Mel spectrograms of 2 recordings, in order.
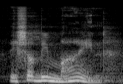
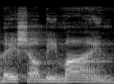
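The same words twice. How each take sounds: First: It is said warmly, with love. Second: It is said without warmth, sternly.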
